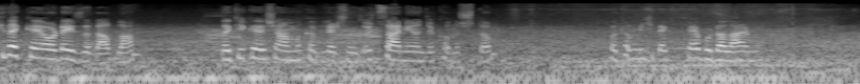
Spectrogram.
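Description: A young woman talks animatedly close to a microphone.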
